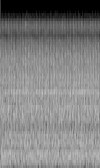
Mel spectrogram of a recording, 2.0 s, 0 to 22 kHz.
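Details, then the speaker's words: 1985 Toyota Land Cruiser HJ75 diesel idling steadily with a vacuum fitting pulled off; strong continuous hiss of air drawn in, plenty of vacuum felt at the thumb, so the brake fault lies in the drums or calipers. "Yep, plenty of vacuum. Hold on a minute, you can't It's pulling that and then you can actually feel it sucking your thumb up against it."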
